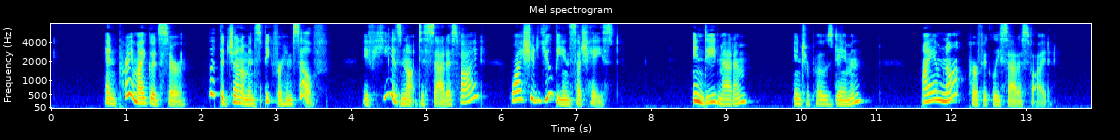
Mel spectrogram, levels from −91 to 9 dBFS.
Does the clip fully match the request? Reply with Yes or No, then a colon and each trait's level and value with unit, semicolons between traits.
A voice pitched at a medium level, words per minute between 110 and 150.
Yes: medium, 175 Hz; average, 140 wpm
